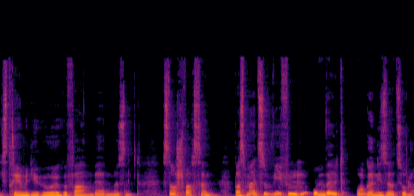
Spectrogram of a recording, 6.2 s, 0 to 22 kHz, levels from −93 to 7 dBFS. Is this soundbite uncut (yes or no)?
yes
